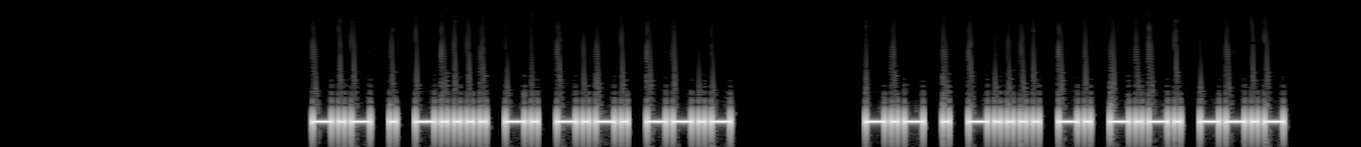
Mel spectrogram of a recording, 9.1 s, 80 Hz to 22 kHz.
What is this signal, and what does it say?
Morse code, heard as a keyed tone, about 28 wpm, 700 Hz. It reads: KE6NCQ KE6NCQ
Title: USA Call Signs - 6 Characters - Repeated 2x - 28wpm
